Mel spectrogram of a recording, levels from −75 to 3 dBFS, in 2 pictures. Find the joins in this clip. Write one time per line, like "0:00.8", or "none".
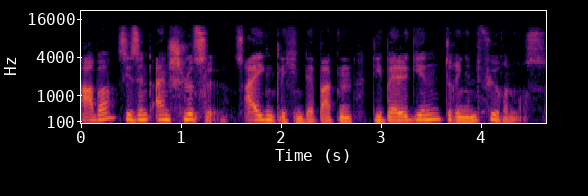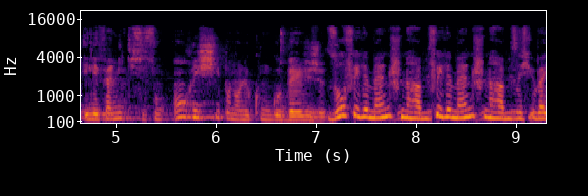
0:01.6
0:02.8
0:08.1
